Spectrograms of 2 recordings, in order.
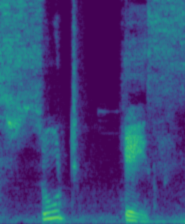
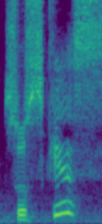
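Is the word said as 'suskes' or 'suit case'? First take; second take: suit case; suskes. First: The word is said fully as 'suit case'. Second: The word is squeezed to 'suskes' without the t. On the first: The speaker calls it right. "It is सूट केस" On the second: The speaker calls it wrong. "सुस्केस क्या है?"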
